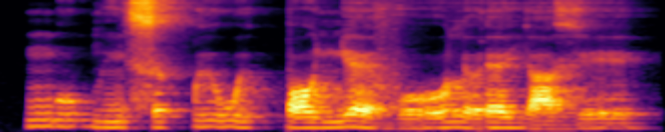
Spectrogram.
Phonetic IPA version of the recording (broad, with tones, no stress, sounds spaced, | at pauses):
ŋ u˧ b ĩ˨ s ə˨ k͡p ɨ˧ w ɨ˨ k͡p ɔ˧ ɲ ɛ˦˨ v oː˨˦ l ə˨˦ ɾ ɛ˧ j a˨ ɣ e˧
